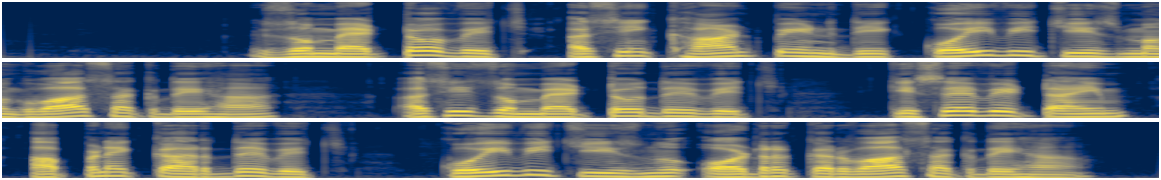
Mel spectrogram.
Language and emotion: Punjabi, neutral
